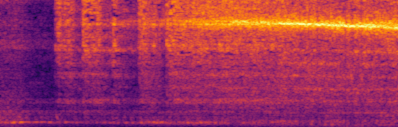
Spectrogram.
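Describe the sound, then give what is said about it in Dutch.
A loud, steady rushing roar of a passing train, with a grinding, scraping texture and a high-pitched whine appearing partway through, continuous. “Nog een trein.”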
